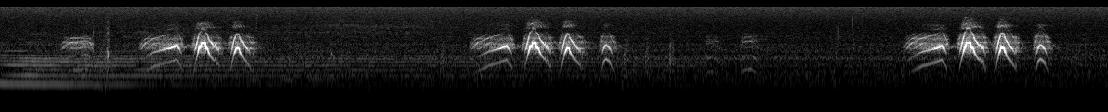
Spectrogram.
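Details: Male American Wigeon whistling, a wintering bird seen in flocks on lakes around Seattle: three bursts of breathy whistles, each a wheezy three-note whee-WHEE-whew phrase, repeated about every three seconds.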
